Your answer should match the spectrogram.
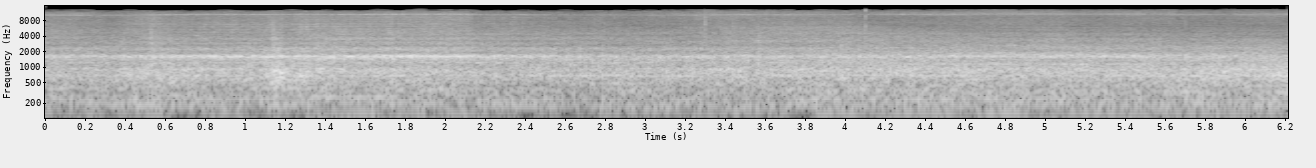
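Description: Steady mechanical noise with a constant high-pitched squeal held throughout.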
